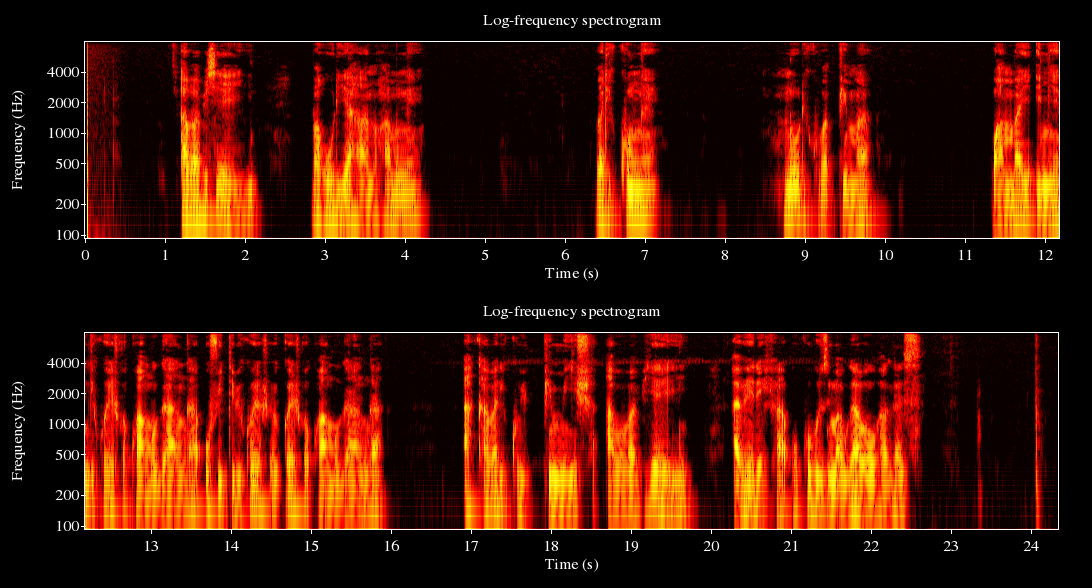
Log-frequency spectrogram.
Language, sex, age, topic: Kinyarwanda, male, 18-24, health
